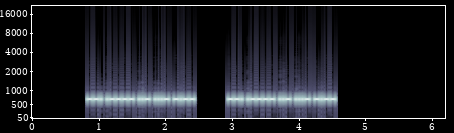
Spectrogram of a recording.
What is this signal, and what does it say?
Morse code, heard as a keyed tone, about 51 wpm, 700 Hz. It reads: G1UVY G1UVY
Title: DXCC-100 Call Signs - 5 Characters - Repeated 2x - 50wpm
